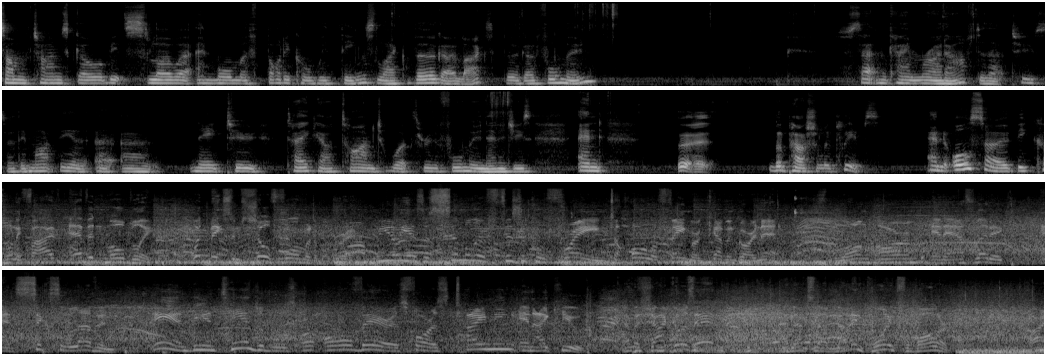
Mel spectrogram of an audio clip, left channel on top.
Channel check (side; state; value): both; different; correlation 0.00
